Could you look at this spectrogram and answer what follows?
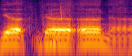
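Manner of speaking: put-on Northern British accent. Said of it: "very Northern Britain".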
